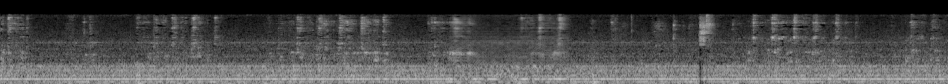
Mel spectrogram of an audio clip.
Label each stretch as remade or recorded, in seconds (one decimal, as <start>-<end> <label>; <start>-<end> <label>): 0.0-4.5 recorded; 4.5-5.7 remade; 5.7-9.5 recorded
